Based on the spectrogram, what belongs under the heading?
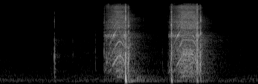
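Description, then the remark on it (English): A power drill in regular drill mode runs in two short bursts, each about two-thirds of a second, its motor whining as it grinds against hard concrete in a house about 32 years old. A couple of faint clicks come just before. “When I started out, I was using a regular drill mode.”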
